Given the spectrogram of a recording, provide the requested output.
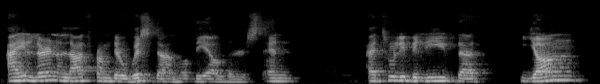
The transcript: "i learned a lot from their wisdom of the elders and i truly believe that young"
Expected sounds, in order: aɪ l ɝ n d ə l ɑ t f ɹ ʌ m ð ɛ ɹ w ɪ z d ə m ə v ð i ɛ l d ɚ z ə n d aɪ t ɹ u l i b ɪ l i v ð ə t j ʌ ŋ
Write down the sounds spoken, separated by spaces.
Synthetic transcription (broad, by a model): aɪ l ɝ n ə l ɑ t f ɹ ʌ m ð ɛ ɹ w ɪ s d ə m ə v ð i ɛ l d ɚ s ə n d aɪ t ɹ u l i b ɪ l i v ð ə t j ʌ ŋ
